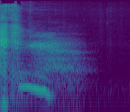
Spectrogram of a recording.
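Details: A single sharp, explosive sneeze with a voiced 'choo' that trails off into quiet.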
